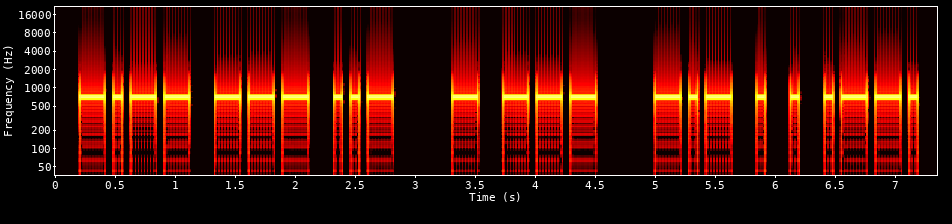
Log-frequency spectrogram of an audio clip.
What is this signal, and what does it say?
Morse code, heard as a keyed tone, about 17 wpm, 700 Hz. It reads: YOU TO KEEP
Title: Sentences from Top 1300 Words 17wpm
